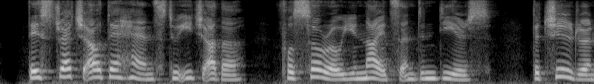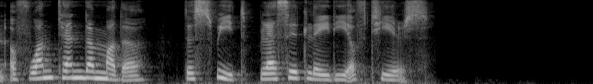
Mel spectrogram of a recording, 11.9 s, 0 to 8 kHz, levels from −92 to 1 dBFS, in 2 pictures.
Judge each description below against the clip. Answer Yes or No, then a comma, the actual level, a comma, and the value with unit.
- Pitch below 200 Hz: No, high, 205 Hz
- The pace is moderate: No, slow, 125 wpm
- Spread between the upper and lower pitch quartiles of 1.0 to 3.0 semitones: No, average, 4.6 semitones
